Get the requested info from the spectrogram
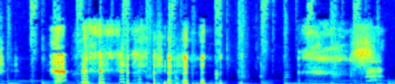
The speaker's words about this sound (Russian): а ты умеешь одновременно смеяться и чмокать? Умеет, смотрите.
